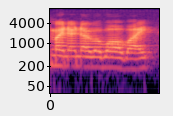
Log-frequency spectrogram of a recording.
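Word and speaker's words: もののあはれ: Mono no awari. Mono no awari refers to mono no awari, or mono no aware, I think that's how you pronounce it. Mono no aware. Yeah, it's mono no aware.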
